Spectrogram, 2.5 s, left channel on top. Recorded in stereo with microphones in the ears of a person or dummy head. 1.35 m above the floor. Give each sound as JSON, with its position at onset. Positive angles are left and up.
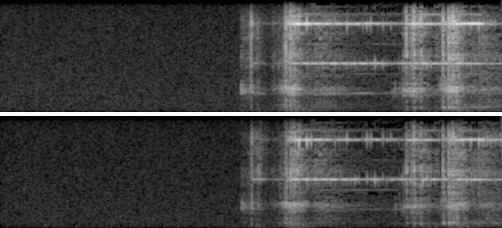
{"t": 1.2, "sound": "a bicycle bell", "side_deg": 70, "distance_m": 3.5}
